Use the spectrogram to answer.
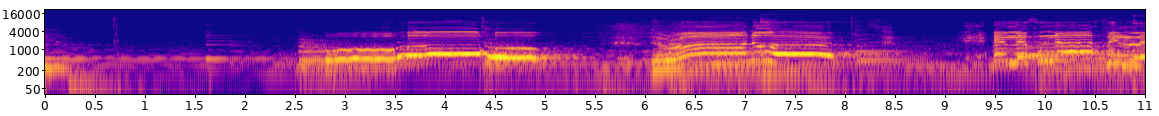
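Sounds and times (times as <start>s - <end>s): woman singing gospel: 6.0s - 8.5s, 9.3s - 11.0s.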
